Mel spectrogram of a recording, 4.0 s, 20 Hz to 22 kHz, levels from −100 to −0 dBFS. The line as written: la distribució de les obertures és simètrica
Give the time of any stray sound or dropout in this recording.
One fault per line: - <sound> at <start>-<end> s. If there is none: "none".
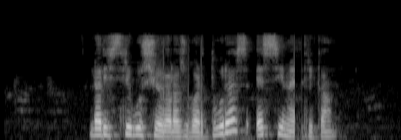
- dropout at 2.9-3.0 s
